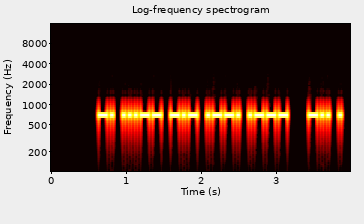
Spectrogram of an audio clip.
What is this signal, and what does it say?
Morse code, heard as a keyed tone, about 32 wpm, 700 Hz. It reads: N3KPJ DE
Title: USA Callsign DE Callsign 30wpm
